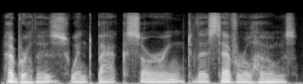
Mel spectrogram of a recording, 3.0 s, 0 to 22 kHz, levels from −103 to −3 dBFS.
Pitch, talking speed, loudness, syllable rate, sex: 105 Hz, 180 wpm, -19 LUFS, 5.2 syllables/s, male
